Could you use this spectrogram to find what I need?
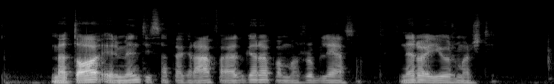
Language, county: Lithuanian, Vilnius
